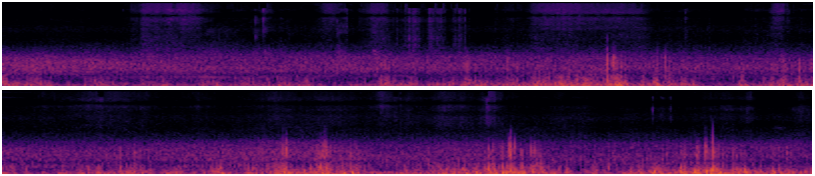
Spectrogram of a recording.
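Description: Strong wind buffets the microphone in gusts at a beehive apiary, a continuous roar rising and falling, with faint rustling beneath and no voices.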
